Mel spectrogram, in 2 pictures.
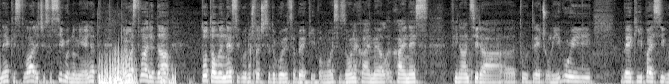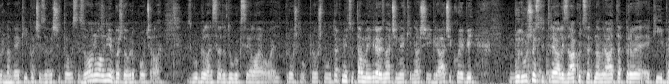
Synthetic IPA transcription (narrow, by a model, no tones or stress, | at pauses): ne̞ke̞st̪ʋaːɾit͡ɕe̞sesiɡuɾno̞mje̞ːɲat̪pr̩ʋast̪ʋaːɾje̞d̪a | t̪o̞t̪alˠno̞jene̞siɡuɾnoʃt̪at͡ɕe̥se̞d̪oɡo̞d̪it̪sabe̞ːkiːp̬amojese̞zo̞ːnexalxaene̞s | finant̪siːɾat̪uːt̪ɾe̞t͡ɕuliːɡui | be̞ːkiːpaje̞siɡuɾnabe̞ːkiːpat͡ɕe̞zaʋr̩ʃit̪o̞ʋuse̞zo̞ːnualˠniːje̞baʃd̪o̞bɾo̞po̞t͡ʃḛlˠa̰ | izɡubilˠajesad̪od̪uɡo̞ɡseːlao̞̰ʋa̰jpɾoʃlupɾo̞ʃluut̪akmit̪sut̪amoiɡɾajuznaːt͡ʃine̞kinaʃiːɡɾaːt͡ʃiko̞jibi | ubud̪uːt͡ʃno̞st̪it̪ɾe̞balizakut̪sat̪naʋɾaːt̪apr̩ʋe̞ʔekiːpe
